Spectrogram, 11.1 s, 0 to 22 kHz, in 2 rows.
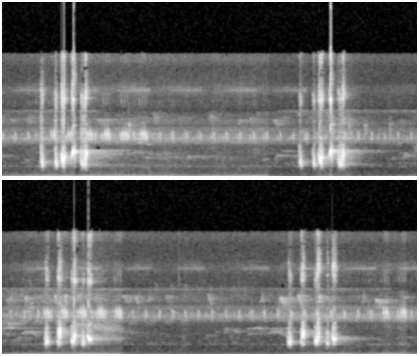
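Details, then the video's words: Cream-vented Bulbul used as a decoy bird, repeating short warbled phrases of rapid bubbly notes four times, every two to three seconds, against a steady high insect trill and faint low hum. "เสียงนกดอกแตงEp.112 Birds sounds"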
